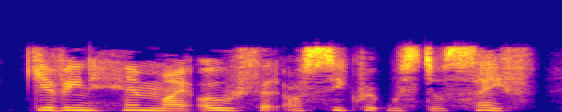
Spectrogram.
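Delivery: plain reading voice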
